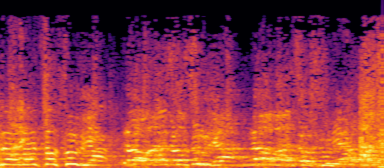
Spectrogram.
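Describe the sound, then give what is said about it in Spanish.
A large crowd of Rayo Vallecano football fans in Vallecas, from the club's antifascist stand, chants in unison, many voices bellowing a rhythmic, repeated call with steady loudness, punctuated by sharp shouts and whoops throughout. “Esta grada es antifascista, ya saben, tendencia de los bucaneros de izquierdas, tendencia de los ultras del Betis de derechas. Esto gritaban hoy.”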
